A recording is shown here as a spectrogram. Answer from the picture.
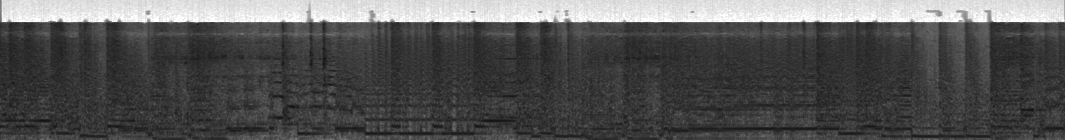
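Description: Live cumbia band playing loud on stage: held keyboard notes over a bass line, drum kit and percussion.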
